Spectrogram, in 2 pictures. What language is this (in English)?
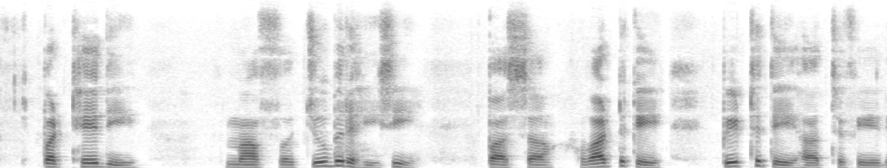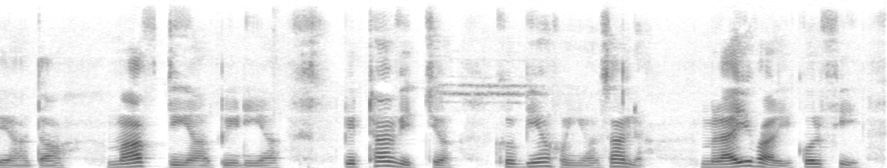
Punjabi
